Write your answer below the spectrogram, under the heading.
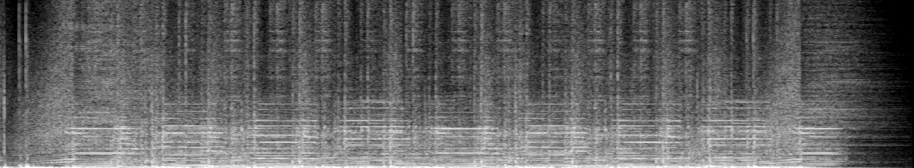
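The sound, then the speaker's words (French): Radio show jingle for an aviation program: a loud, dense burst of music with a steady driving beat that plays for about eight seconds and then fades out. “Donc, jingle, et on se retrouve après pour vos dernières questions du jour.”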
